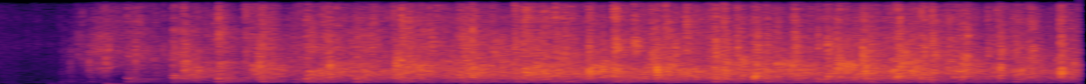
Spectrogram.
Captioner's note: applause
